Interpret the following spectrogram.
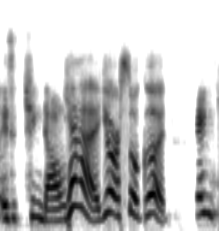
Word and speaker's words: Qingdao: five books published by i'm sorry about my pronunciation qingdao is it qingdao yeah you're so good thank you qingdao publishing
